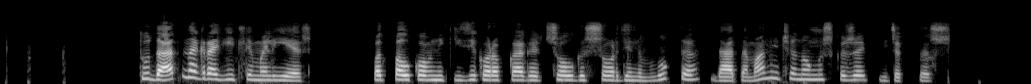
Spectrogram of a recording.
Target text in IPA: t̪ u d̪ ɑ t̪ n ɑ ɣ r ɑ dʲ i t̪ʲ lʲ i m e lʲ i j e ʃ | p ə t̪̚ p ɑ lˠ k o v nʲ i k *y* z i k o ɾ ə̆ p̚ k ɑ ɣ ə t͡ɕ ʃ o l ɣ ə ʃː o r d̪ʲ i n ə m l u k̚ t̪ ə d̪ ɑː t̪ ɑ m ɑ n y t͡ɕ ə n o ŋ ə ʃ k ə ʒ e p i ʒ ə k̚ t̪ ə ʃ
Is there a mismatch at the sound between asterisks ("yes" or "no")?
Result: yes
